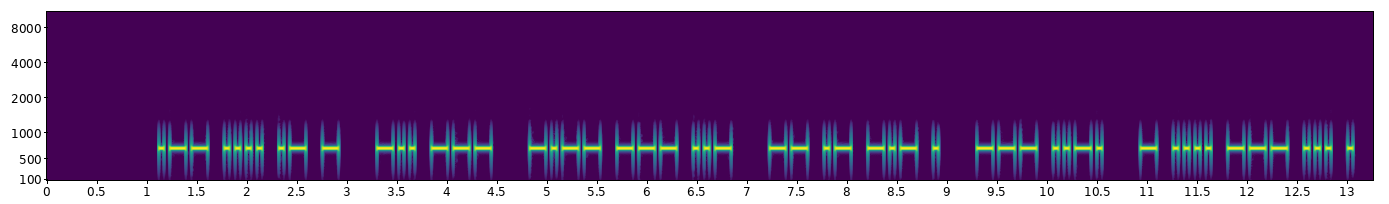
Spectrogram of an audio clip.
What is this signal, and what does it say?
Morse code, heard as a keyed tone, about 22 wpm, 700 Hz. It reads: WHAT DO YOU MAKE OF THOSE
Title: Sentences from Top 1000 Words - Review Part 1 - 22wpm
